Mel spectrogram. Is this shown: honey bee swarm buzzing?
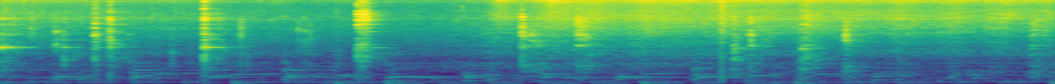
no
